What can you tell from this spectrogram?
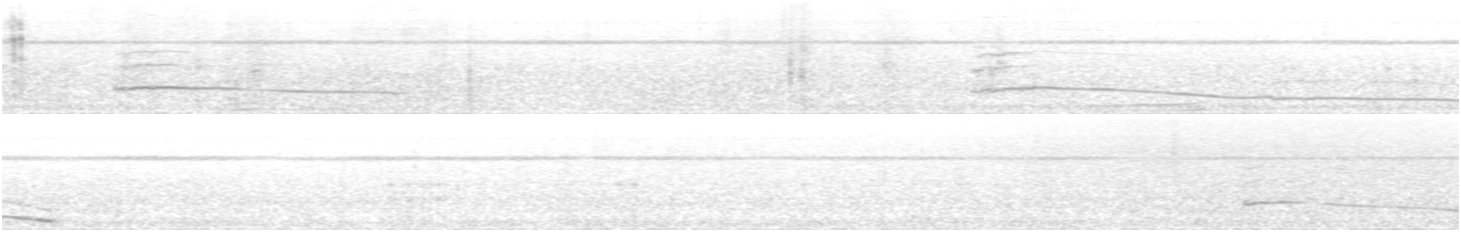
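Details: Domestic cats quarrelling over food give plaintive meows: a falling cry near the start, a longer bending wail around five to seven seconds, and a short one at the end, over a constant high-pitched hum.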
